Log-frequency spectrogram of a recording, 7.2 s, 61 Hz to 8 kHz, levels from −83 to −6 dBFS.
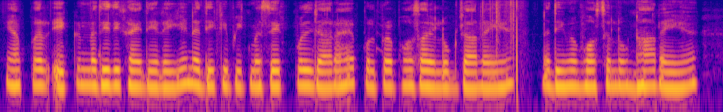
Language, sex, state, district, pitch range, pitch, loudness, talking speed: Hindi, female, Bihar, Jahanabad, 180-195 Hz, 185 Hz, -22 LUFS, 280 wpm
